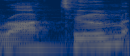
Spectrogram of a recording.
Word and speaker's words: Rock Tomb: Hey, Zona said, "When I was a kid first reading Rock tomb, I thought it was I thought Tom rhymes with bomb."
